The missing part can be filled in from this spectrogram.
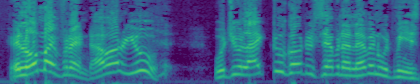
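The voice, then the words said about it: Put-on Indian accent. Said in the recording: “Oh, an East Indian accent... man of a thousand accents... what he said was perfect”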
